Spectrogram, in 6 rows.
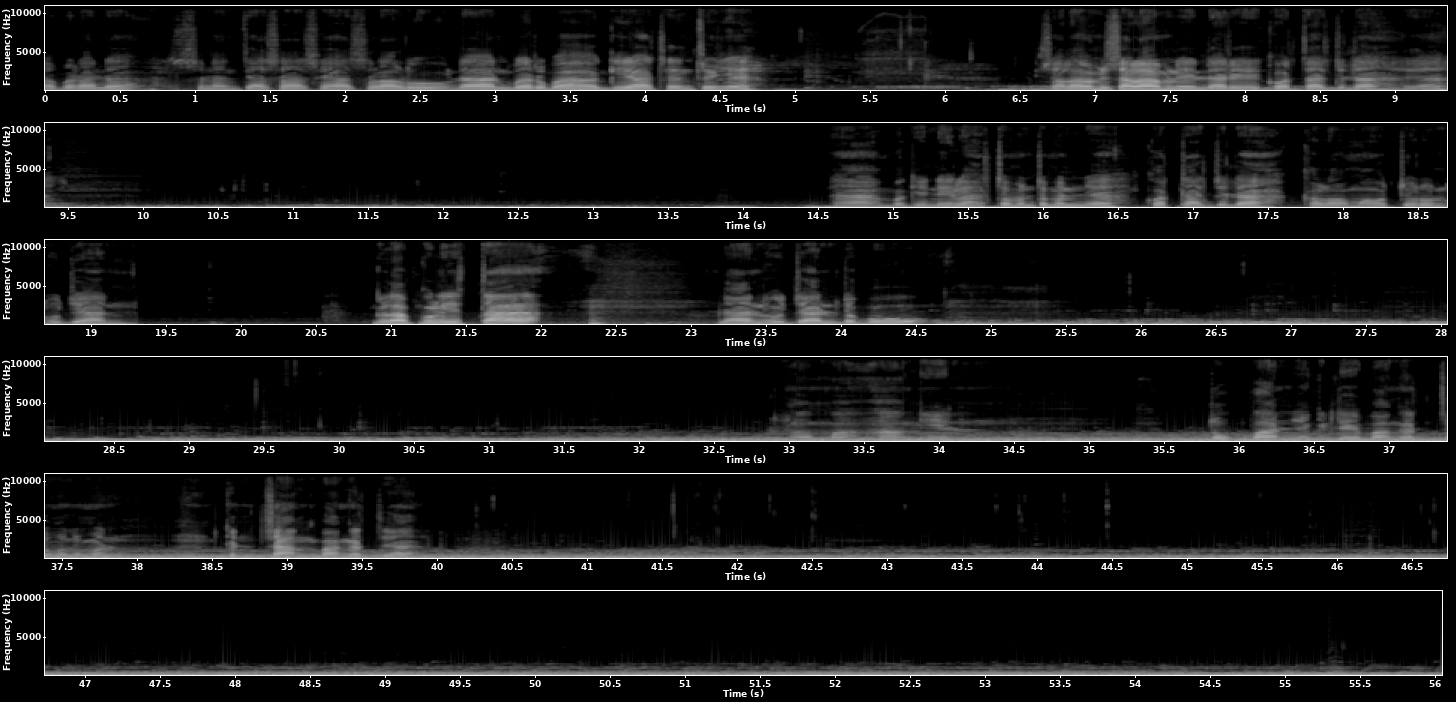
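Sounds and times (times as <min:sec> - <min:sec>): road and engine rumble: 0:00.0 - 0:56.0
strong wind against car: 0:06.3 - 0:15.5, 0:24.6 - 0:56.0.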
